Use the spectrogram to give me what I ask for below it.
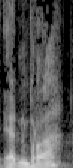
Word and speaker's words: Edinburgh: I know you were born in Edinburgh. – That's beautifully pronounced. I love it. – Thank you. Edinburgh.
